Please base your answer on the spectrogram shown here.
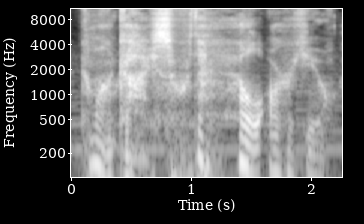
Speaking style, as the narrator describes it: I whispered

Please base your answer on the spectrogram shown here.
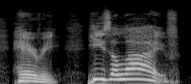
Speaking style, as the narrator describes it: The yell of shock, the cheers, the screams on every side

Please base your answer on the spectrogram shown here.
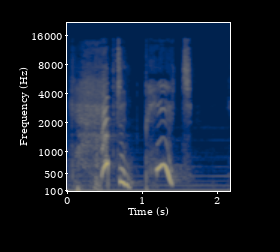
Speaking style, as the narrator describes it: he cried

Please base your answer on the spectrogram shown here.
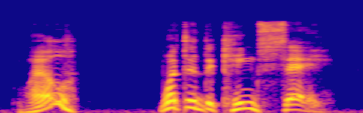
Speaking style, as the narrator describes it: exclaimed D'Artagnan

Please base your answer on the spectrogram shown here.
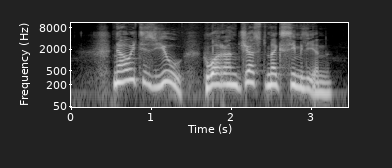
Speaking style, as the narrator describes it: cried Valentine

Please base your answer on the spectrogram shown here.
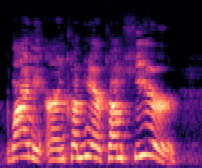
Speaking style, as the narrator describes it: Stan shouted

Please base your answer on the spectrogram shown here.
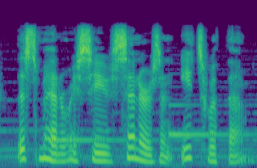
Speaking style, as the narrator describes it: the Pharisees and scribes murmured, saying

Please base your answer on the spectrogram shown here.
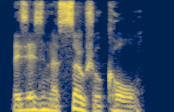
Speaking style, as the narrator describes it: he replied gruffly

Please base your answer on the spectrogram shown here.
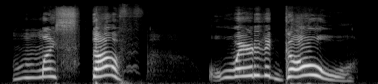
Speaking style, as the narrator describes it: Jeremy had protested, his voice sounding more panicked

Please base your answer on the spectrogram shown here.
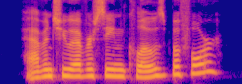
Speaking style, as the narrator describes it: he asked sarcastically

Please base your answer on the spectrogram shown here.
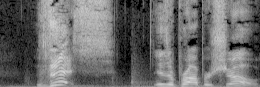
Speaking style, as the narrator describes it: boomed the voice of Bacchus

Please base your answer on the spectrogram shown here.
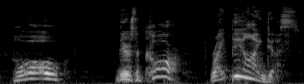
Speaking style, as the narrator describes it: George shouted

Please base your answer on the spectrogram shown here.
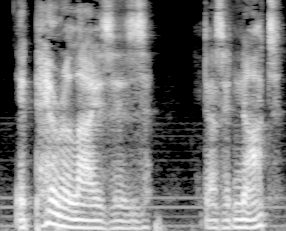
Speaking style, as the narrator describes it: he hissed

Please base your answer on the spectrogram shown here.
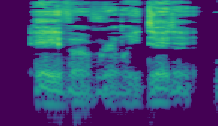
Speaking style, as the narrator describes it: Lou muttered grimly

